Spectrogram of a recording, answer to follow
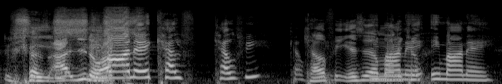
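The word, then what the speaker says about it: Imane Khelif: Oh yeah, you have the pronunciation right because Imane Kelfi.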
